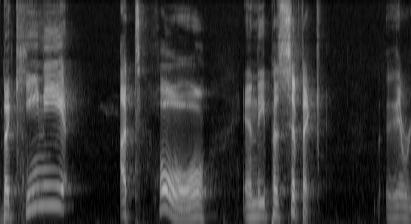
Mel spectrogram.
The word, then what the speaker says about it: atoll: a place called Bikini Atoll in the Pacific. They were get weren't very pacific over the Pacific. Place called Bikini. It's a t o l. How do you say that? I'd say a toll.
